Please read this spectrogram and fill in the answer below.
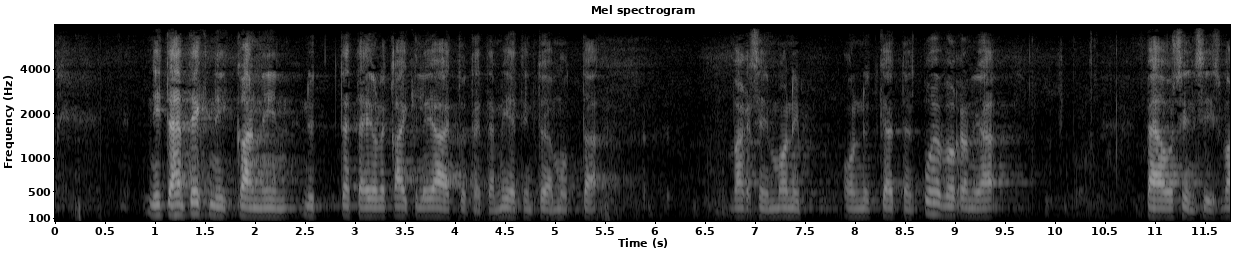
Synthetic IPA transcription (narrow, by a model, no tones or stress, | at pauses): niːt̪æhænt̪ekniːkːɑːnniːnnyt̪t̪æt̪æeiolekkɑikilːejɑet̪ːut̪æt̪æmiet̪int̪øæmut̪ːɑ | ʋɑrsimmonionnyt̪kæyt̪ːænyt̪̚puheʋoronjɑ | pæːosinsiːsʋɑ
